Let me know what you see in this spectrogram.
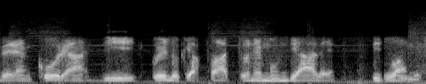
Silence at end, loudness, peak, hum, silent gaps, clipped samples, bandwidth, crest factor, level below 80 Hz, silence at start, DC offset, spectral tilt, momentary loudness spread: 0 s; -17 LUFS; -2 dBFS; none; none; under 0.1%; 9.4 kHz; 16 dB; -48 dBFS; 0 s; under 0.1%; -7 dB/octave; 6 LU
